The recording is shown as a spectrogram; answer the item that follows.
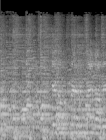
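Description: Live band music with a man singing into a microphone, from a Greek satirical song performed on stage.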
